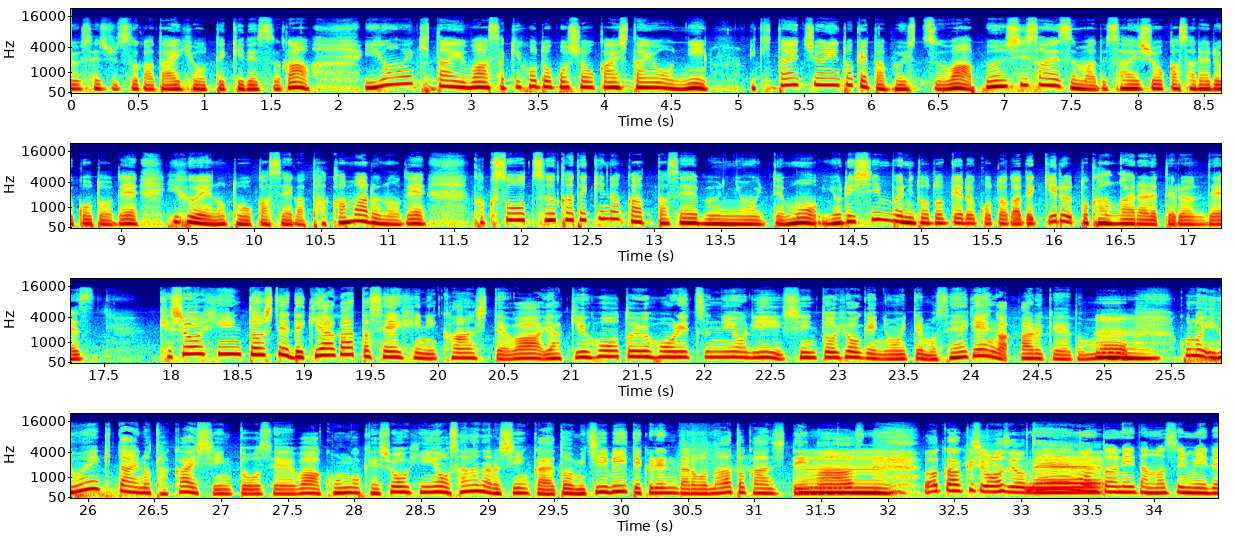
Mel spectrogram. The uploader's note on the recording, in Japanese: 2月20日（火）～22日（木）開催の「健康博覧会2024」に日本化粧品協会が初出展！今回は、番組初となる出展ブースでの公開収録を実施。ブースのこだわりや展示品をご紹介する現場レポート。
